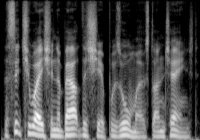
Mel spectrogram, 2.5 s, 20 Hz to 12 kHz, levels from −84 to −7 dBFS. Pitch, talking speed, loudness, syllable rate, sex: 130 Hz, 190 wpm, -19 LUFS, 5.8 syllables/s, male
